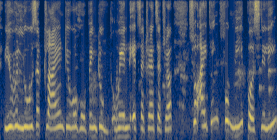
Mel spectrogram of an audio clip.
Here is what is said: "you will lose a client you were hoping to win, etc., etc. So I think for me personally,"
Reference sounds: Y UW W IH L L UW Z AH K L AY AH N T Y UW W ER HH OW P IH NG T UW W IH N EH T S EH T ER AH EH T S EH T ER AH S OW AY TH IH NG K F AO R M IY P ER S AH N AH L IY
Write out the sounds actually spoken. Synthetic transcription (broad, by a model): Y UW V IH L L UW Z AH K L AY AH N T Y UW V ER HH OW P IH NG T UW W IH N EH T S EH T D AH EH T S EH T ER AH S OW AY T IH NG K F AO R M IY P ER S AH N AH L IY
